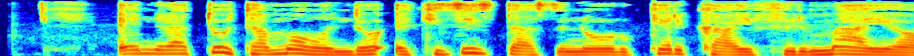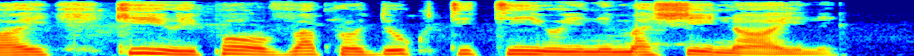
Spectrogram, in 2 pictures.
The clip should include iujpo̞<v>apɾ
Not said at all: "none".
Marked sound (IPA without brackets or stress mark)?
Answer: v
